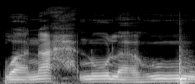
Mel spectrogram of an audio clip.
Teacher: di atas huruf H ada tanda baca berbentuk dah terbalik Nah maka huruf H ini dibaca panjang ini namanya Mad sililah qasirah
